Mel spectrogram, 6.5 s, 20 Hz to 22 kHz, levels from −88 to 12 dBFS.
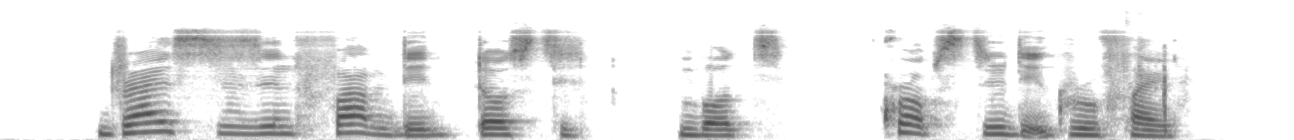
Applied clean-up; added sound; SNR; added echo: neural mask model Resemble Enhance denoiser.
